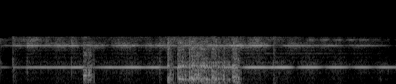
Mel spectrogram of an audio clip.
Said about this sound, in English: You get the first time caller's bell. Welcome, welcome.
